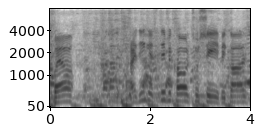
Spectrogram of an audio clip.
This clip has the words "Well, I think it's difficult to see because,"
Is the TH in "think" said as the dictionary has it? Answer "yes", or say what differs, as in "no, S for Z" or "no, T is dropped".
no, T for TH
